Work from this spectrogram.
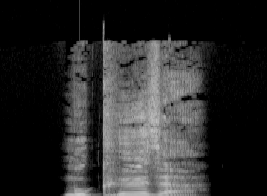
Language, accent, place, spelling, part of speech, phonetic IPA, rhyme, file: German, Germany, Berlin, muköser, adjective, [muˈkøːzɐ], -øːzɐ, De-muköser.ogg
- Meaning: inflection of mukös: 1. strong/mixed nominative masculine singular 2. strong genitive/dative feminine singular 3. strong genitive plural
